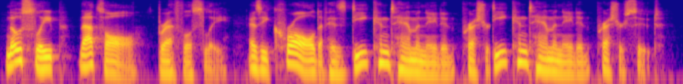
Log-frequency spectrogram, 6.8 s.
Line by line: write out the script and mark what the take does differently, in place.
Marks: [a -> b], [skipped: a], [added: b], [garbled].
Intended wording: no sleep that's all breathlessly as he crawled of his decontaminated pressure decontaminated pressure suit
no sleep that's all breathlessly as he crawled of his decontaminated pressure decontaminated pressure suit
